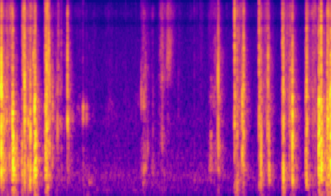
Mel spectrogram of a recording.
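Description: A tarot deck shuffled by hand: runs of quick, crisp card clicks and flicks, with a short pause about a second in before the shuffling goes on.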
